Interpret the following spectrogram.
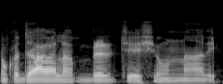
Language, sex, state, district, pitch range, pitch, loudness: Telugu, male, Telangana, Mahabubabad, 95-105 Hz, 100 Hz, -18 LUFS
